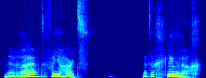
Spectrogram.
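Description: Breathy woman doing a guided meditation, really unhurried, gentle and soothing, lots of pauses. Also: a little high, animated. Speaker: meditation teacher. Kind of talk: guided body-scan meditation.

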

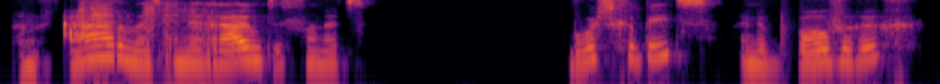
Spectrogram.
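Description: This is a teacher guiding listeners through a body-scan meditation. She is a woman with a mid-range voice that is slightly husky and breathy, and she speaks softly and calmingly, leaving pauses.

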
